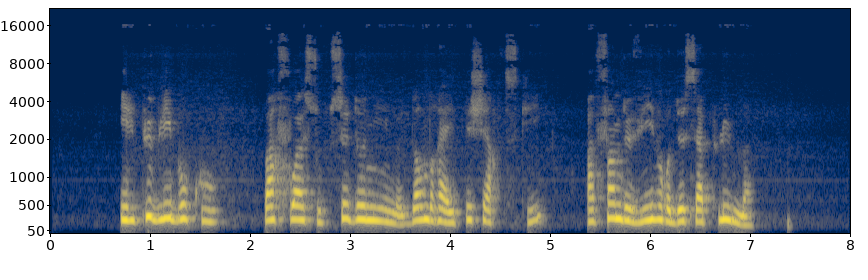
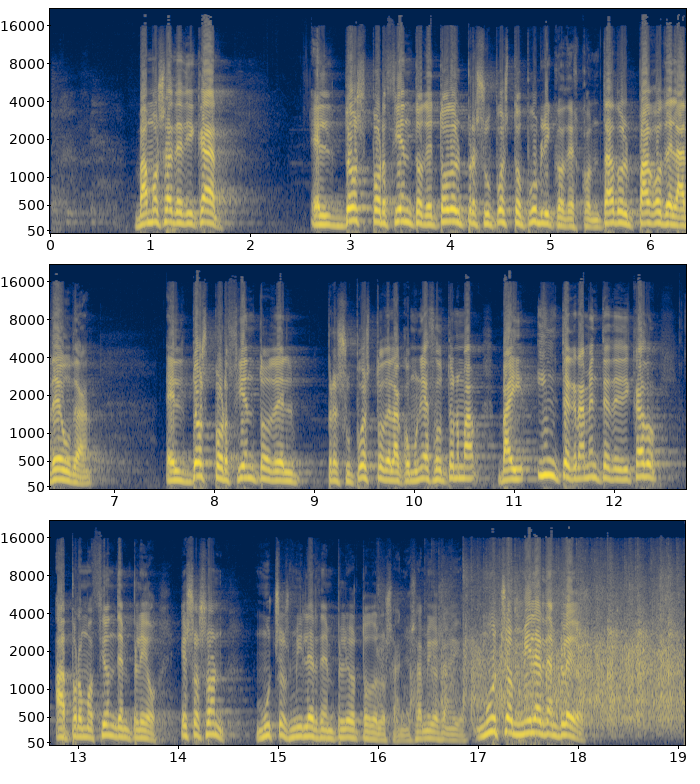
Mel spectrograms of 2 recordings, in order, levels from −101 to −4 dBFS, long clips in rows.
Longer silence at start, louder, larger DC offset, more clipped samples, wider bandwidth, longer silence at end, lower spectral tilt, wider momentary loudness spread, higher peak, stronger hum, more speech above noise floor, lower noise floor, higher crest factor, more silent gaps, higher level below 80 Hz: second, 0.7 s vs 0.85 s; about the same, -16 LUFS vs -16 LUFS; neither; neither; second, 4.4 kHz vs 17 kHz; first, 0.95 s vs 0 s; first, -9.5 dB/octave vs -6 dB/octave; first, 15 LU vs 10 LU; first, -2 dBFS vs -6 dBFS; neither; first, 60 dB vs 48 dB; first, -75 dBFS vs -63 dBFS; about the same, 14 dB vs 12 dB; neither; second, -68 dBFS vs -50 dBFS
